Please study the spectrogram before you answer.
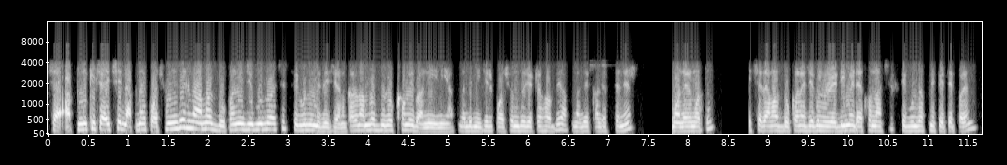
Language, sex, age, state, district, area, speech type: Bengali, male, 30-45, West Bengal, Paschim Bardhaman, urban, conversation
